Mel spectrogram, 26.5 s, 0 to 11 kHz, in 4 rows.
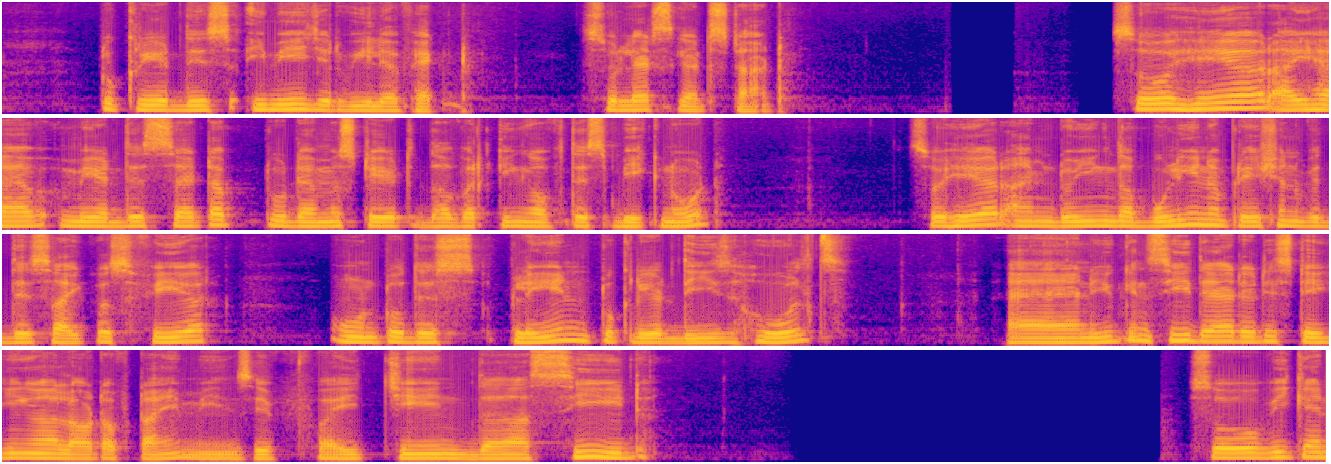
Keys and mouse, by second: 4.8 click, 6.9 click, 9.9-10.6 middle drag, 11.3-12.2 drag, 17.3 middle click, 18.5 click, 23.0 click, 26.1-26.5 middle drag.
